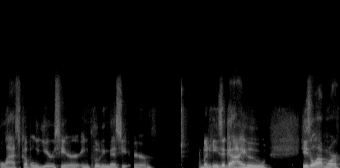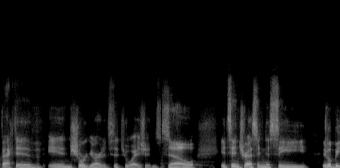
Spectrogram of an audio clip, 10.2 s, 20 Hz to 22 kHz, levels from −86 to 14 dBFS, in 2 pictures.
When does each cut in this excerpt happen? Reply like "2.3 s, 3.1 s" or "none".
7.5 s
